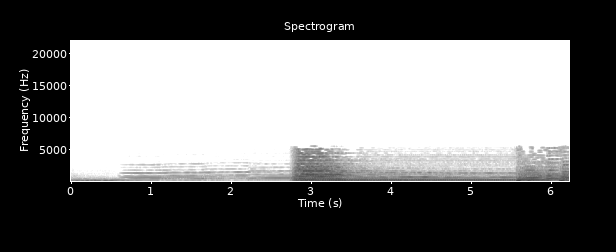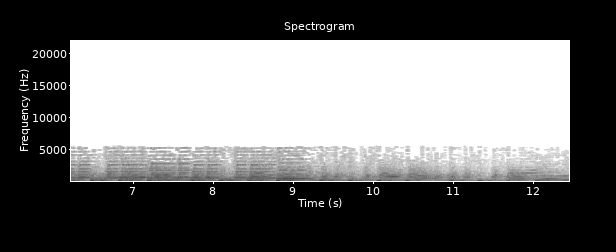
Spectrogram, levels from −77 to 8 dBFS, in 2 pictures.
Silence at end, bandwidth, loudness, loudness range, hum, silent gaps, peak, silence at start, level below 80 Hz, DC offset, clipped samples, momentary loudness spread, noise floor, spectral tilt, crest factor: 0 s; 5.8 kHz; -25 LUFS; 4 LU; none; none; -6 dBFS; 0 s; -44 dBFS; under 0.1%; under 0.1%; 20 LU; -46 dBFS; -11 dB/octave; 20 dB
